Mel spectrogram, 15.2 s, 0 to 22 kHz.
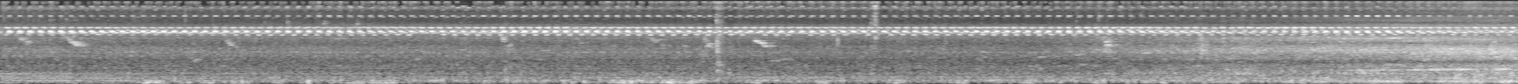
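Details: Close recording of a cricket in Tarrytown, New York, September 27, 2023: nonstop high-pitched pulsed chirping, rapid and regular at about three pulses per second, holding a steady tone above soft outdoor noise and a few faint brief chirps.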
